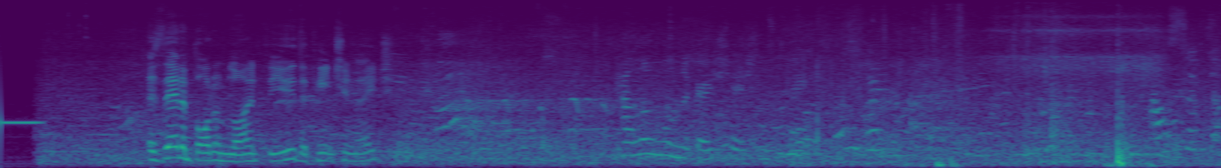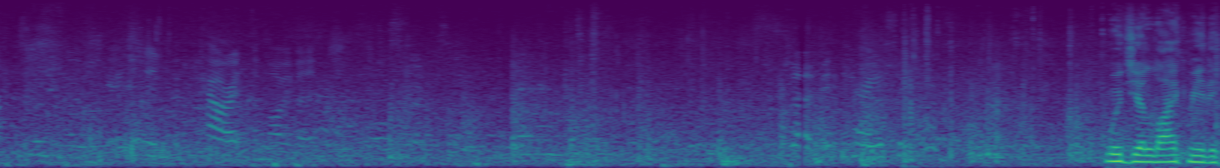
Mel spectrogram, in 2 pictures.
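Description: Several reporters call out questions.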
